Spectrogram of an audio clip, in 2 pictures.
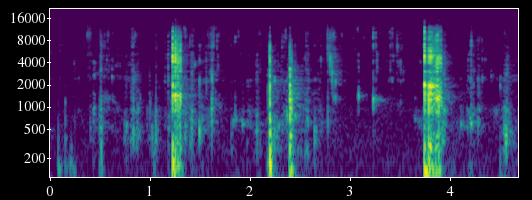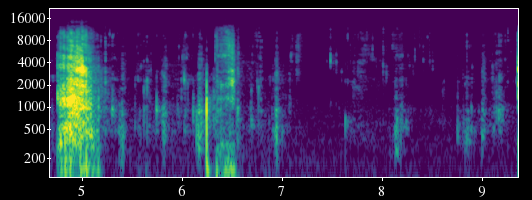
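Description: Close-miked wet chewing and mouth sounds of a person eating forkfuls of hakka noodles, with a few louder sharp bursts scattered through, the loudest about halfway.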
